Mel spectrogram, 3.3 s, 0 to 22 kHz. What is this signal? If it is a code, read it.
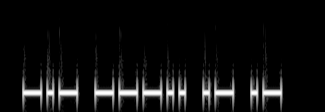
Morse code, heard as a keyed tone, about 21 wpm, 700 Hz. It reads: K8AA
